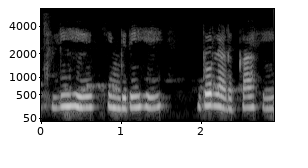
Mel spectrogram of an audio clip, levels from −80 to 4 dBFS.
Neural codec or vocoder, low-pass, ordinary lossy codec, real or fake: none; 5.4 kHz; MP3, 32 kbps; real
